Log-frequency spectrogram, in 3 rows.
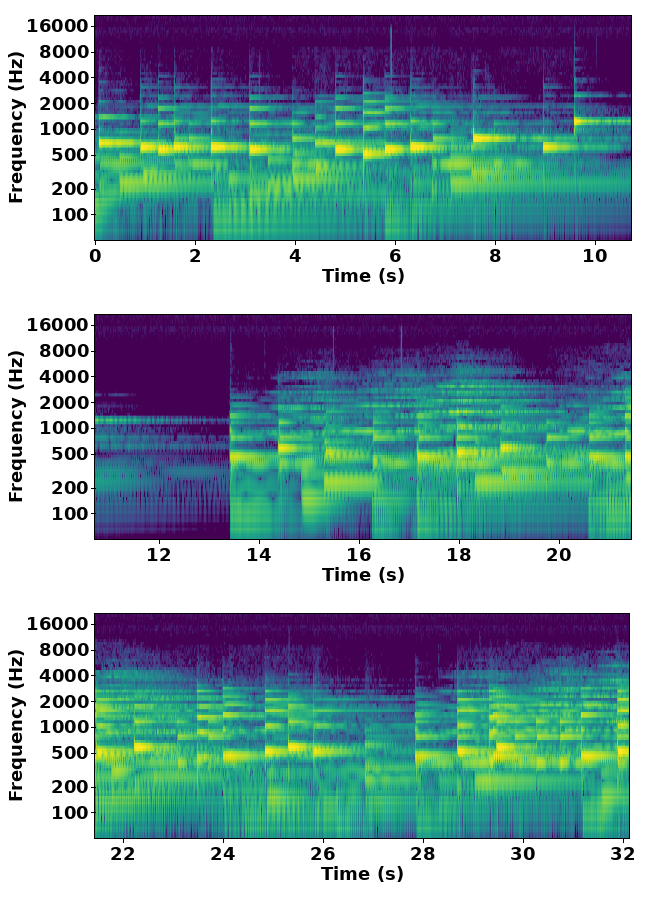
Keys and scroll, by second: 2.7-4.1 typing, 6.2 z, 8.7 space, 9.6 a, 30.3-32.1 typing.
